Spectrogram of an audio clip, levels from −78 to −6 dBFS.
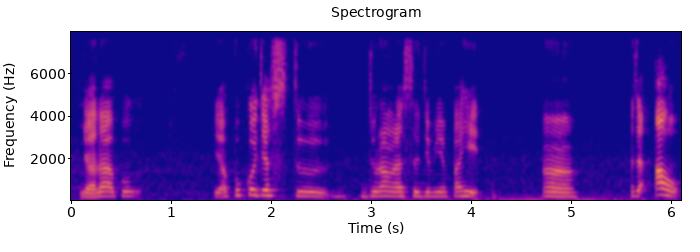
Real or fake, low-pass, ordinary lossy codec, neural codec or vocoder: fake; none; none; codec, 16 kHz, 16 kbps, FunCodec, trained on Chinese and English, 50 frames a second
